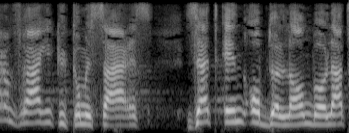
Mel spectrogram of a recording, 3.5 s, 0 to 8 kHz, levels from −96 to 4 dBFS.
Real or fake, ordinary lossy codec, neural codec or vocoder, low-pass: real; none; none; 7.2 kHz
